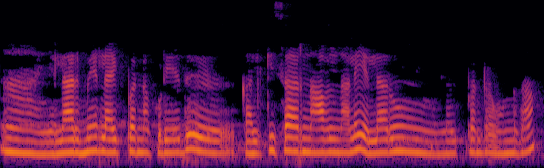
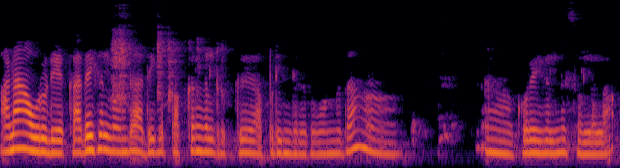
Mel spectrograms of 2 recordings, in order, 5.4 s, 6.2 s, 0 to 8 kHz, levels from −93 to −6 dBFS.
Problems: none marked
